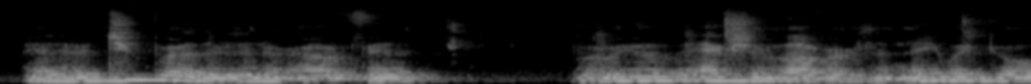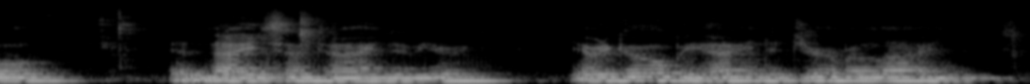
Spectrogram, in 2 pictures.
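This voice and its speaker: A man with an American accent speaks at a fairly high pitch in a monotone, flat intonation. His loudness stays very even, and room echo is audible. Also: moderate pace. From Ohio, Cleveland area (Rocky River). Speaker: war veteran. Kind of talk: oral history talk. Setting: library forum with audience.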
